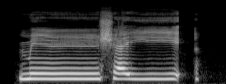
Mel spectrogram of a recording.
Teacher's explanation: کلمت من کے آخری میں نون ساکن ہے، پھر حرف الشین ہے۔ کلمت شیء یہاں حکم ہے اخفاء تو ہم یہ حکم کو غنہ کے ساتھ ادا کریں گے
